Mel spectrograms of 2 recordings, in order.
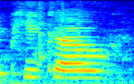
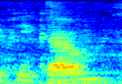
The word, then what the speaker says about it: Picoult: Sister's Keeper by Jodi Picoult. It is pronounced Pico.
